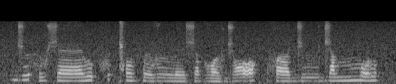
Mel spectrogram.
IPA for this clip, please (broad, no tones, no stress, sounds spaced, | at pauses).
d͡ʒ ɨ h ɨ v ʃ ɛː l u ʔ f ɨ ǁ o l k͡p ɘ v lː e ʃ ɐ ɡ ʁʷ e v d͡ʒ ɔː | f ɐː d͡ʒ ɨː d͡ʒ a v mː o l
